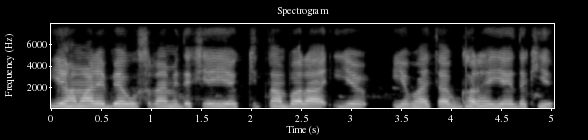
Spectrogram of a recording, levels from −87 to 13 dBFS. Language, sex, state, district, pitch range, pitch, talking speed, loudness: Hindi, male, Bihar, Begusarai, 240-250 Hz, 245 Hz, 190 wpm, -17 LUFS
